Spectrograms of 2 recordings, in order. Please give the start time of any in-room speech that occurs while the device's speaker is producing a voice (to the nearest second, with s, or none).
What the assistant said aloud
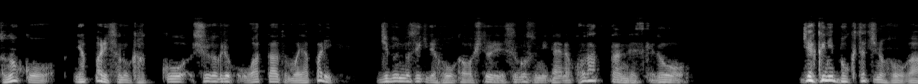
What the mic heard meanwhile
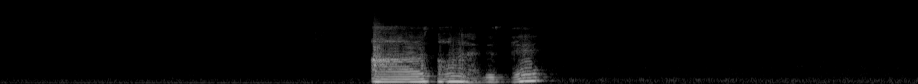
4 s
